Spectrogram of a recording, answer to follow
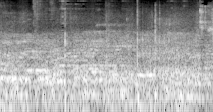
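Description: Basketball being dribbled on a gym floor, a few sharp bounces, over steady indistinct voices in the gym.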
